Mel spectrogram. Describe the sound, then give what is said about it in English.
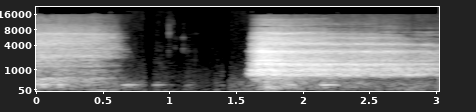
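A deep breath taken in two parts: a short airy breath that fades, a silent pause of about a second, then a longer, louder breath that slowly tapers off. “Okay, take a deep breath.”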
